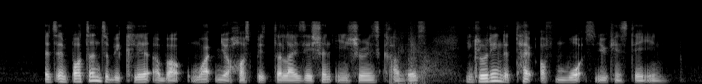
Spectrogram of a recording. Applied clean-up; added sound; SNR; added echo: neural separator model SepFormer DNS4.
